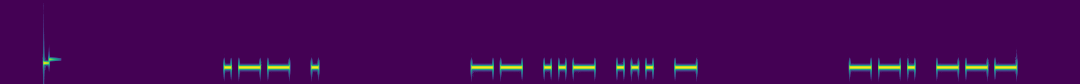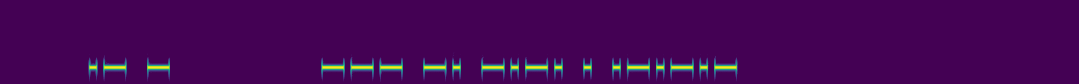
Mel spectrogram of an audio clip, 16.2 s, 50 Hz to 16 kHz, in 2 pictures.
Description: Morse code, heard as a keyed tone, about 22 wpm, 700 Hz. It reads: WE MUST GO AT ONCE.
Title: 3x Word-Spacing - Sentences from Top 300 Words - 22wpm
